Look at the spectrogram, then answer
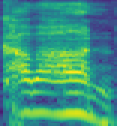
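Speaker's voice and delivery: loud, high, urgent beckoning shout. Voicing prisoners beckoning the players toward the rope: prisoners shouting. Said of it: "shouting at you to get your asses over there".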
